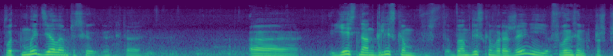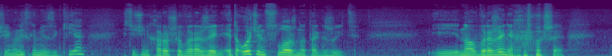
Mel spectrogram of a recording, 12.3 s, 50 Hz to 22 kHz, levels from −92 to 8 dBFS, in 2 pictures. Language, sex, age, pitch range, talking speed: Russian, male, 30-49, 115-155 Hz, 150 wpm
